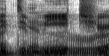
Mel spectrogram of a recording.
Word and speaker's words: Dimitri: It's because you're not saying it with your natural accent. Dimitri. – That's like Voldemort or some vampire. – Yeah. – So I would say Dimitri. – Russian fucking Transylvania.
